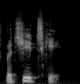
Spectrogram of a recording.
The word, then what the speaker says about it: Wojcicki: And what people don't know, and I'll put it up on screen for people watching on Facebook, her last name is spelled W-O-J-C-I-C-K-I. And that's Wachitsky, I think. At least a couple times I've heard her pronounce it, you know.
